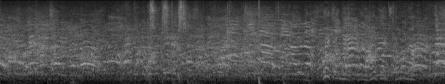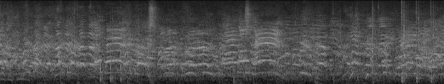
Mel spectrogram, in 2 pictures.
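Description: A large crowd murmurs in a big arena.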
